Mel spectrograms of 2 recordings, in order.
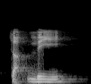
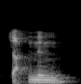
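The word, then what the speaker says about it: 十二: So for the number 12, it's pronounced as zap li versus zap nung, while the number 22 is pronounced as li zap li versus nung zap nung.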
